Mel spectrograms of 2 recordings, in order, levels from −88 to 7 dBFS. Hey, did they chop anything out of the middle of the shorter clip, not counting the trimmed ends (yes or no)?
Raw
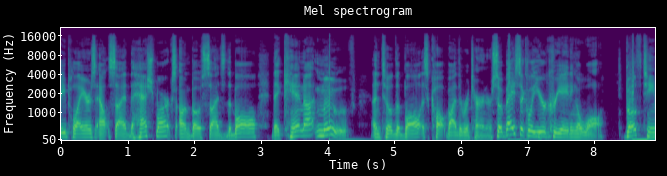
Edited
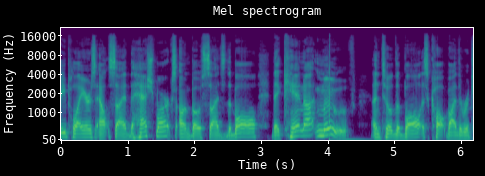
no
